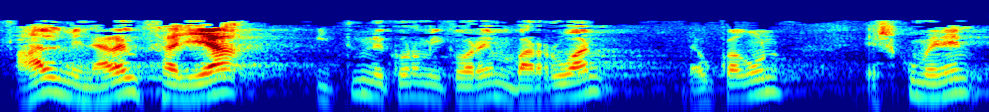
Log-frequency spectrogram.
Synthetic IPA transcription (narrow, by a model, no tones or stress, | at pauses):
aːlme̞naɾawt͡saʎe̞ait̪une̞ko̞no̞miko̞aɾe̞mbaruan | d̪awkaɣ̞un | e̞skume̞ne̞n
